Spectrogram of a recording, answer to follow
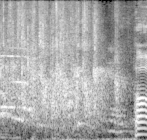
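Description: Studio audience applauding, fading away towards the end, with the last of the show's music dying out in the first moment.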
